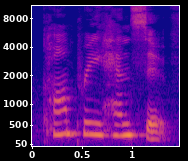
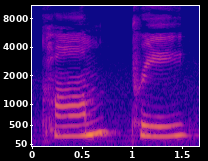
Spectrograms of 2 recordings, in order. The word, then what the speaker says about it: comprehensive: Comprehensive. Comprehensive. Comprehensive. Make sure that you're pronouncing all of the syllables in this word.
